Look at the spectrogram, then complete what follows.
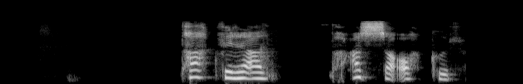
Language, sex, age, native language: Icelandic, male, 7, Icelandic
